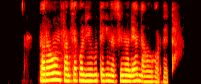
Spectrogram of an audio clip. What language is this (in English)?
Basque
